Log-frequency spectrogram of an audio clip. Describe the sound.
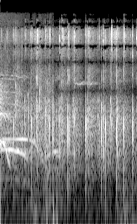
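An audience applauding, with a dense burst of many hands clapping that thins into scattered claps toward the end, while a few voices cheer underneath.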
